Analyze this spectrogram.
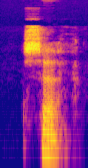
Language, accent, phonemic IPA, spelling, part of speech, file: English, Southern England, /sɜːf/, surf, noun / verb, LL-Q1860 (eng)-surf.wav
- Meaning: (noun) 1. Waves that break on an ocean shoreline 2. An instance or session of riding a surfboard in the surf 3. A dance popular in the 1960s in which the movements of a surfboard rider are mimicked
